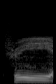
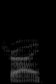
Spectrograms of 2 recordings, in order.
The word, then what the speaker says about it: trie: um per node uh tri was the middle syllable of retrieval r-e-t-r-i-e-v-a-l and so it was called tree as in retrieval but then they changed the pronunciation to try if you want us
